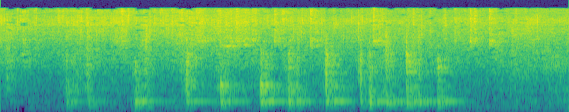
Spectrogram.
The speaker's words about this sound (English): Oh my God, she completely burned the garlic. The garlic has now turned brown. And now add the rice.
